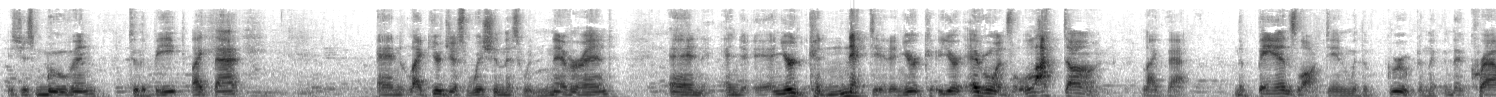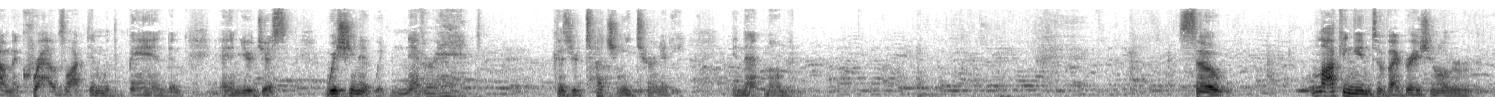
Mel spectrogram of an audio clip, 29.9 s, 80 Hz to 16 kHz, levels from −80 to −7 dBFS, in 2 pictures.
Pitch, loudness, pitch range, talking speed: 95 Hz, -22 LUFS, 85-110 Hz, 140 wpm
